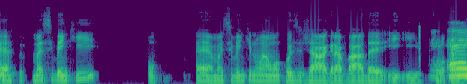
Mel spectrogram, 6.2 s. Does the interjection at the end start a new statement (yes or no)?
yes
